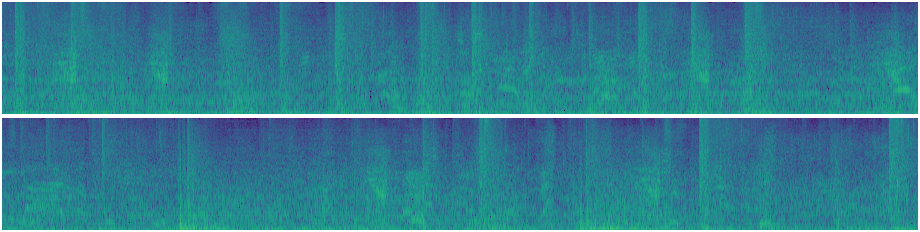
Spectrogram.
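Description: Heavy weapons slash and thud against bodies in quick, repeated blows.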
